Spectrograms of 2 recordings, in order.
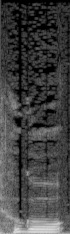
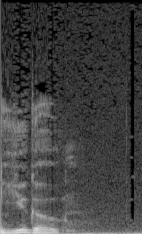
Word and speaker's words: Hugo: And Hugo Hillenbrand. Let's just Google him. Hugo Hillenbrand. I'm saying Hugo. You like you would say Hugo if you're British. In German it's the Hugo.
